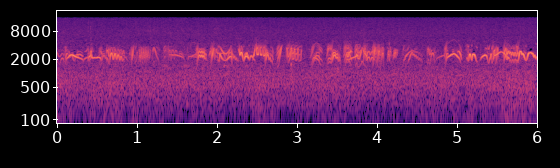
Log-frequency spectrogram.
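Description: Eastern bluebird singing a continuous run of short, quick warbled notes over a steady hiss.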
